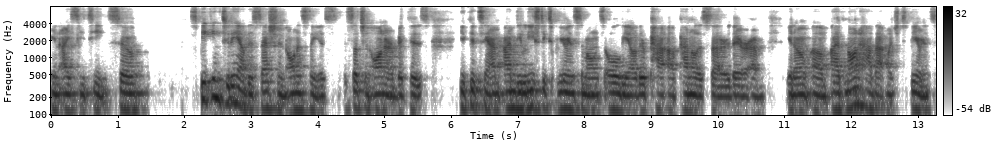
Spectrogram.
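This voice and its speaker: A man's voice: fairly low pitch, a bit bright, roomy sound. A young man from Bangladesh, a postgraduate student, speaking modestly and hesitantly with many fillers as a panelist on a video call. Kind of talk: online panel talk. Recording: dull lo-fi call audio with faint noise.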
